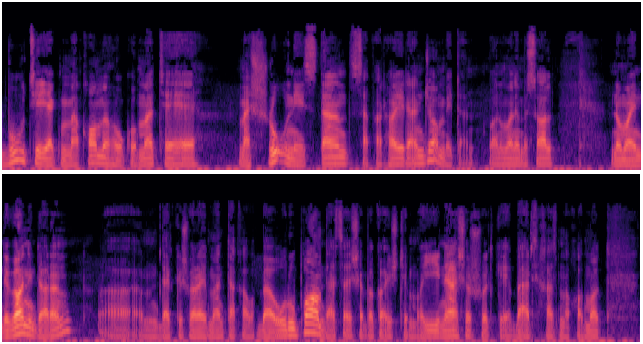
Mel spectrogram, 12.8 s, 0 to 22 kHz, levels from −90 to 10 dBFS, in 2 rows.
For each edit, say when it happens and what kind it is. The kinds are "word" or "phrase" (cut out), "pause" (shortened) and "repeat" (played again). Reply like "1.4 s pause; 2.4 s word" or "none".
8.4 s word; 8.9 s word; 9.6 s word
